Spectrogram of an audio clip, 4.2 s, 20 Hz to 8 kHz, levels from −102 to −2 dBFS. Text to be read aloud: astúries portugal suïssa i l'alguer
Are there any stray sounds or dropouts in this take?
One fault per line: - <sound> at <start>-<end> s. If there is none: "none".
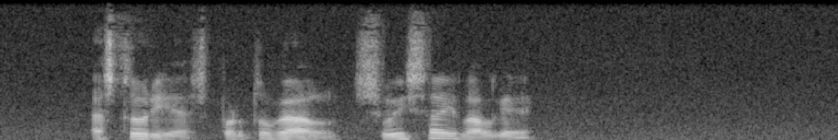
none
